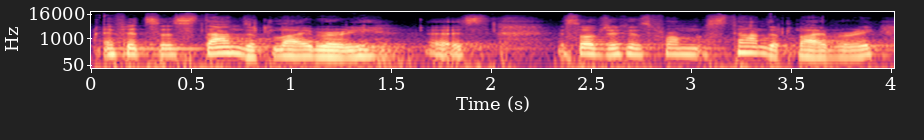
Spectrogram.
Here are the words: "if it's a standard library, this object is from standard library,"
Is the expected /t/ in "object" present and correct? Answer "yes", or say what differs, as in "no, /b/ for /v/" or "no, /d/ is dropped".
yes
